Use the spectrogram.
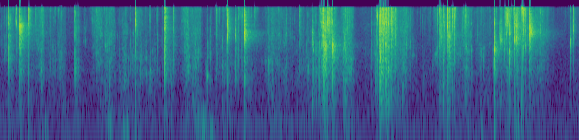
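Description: Fingertips press, fold and squeeze a handful of clear, translucent yellow slime packed with small round plastic beads on a white table. They make crunchy popping and crackling that comes in irregular bursts with short quiet gaps. The sound is bright and crisp, with almost no low end.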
